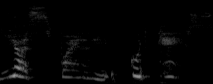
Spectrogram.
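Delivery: put-on terrible French accent, high and loud. Retelling a book's plot, voicing Hercule Poirot: terrible Hercule Poirot French accent. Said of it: "that was a terrible French accent".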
